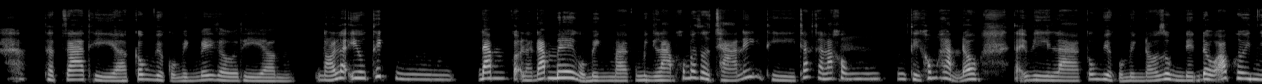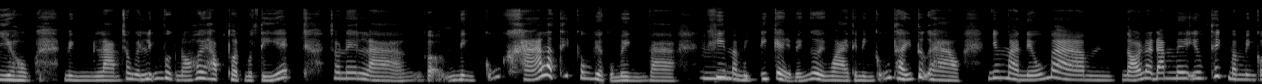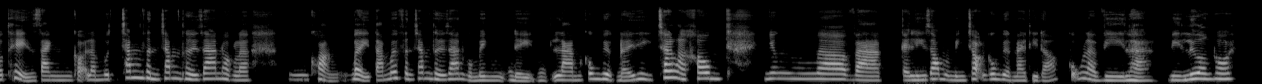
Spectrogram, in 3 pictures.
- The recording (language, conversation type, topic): Vietnamese, podcast, Tiền lương quan trọng tới mức nào khi chọn việc?
- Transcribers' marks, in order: tapping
